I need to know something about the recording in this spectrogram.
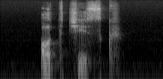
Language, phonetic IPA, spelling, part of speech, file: Polish, [ˈɔtʲt͡ɕisk], odcisk, noun, Pl-odcisk.ogg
